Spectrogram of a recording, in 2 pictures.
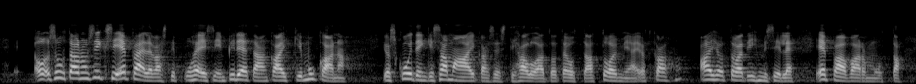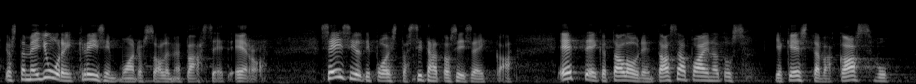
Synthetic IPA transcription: onsuht̪ɑunusiksiepæileʋæst̪ippuheisiːmpidet̪æːŋkɑikːimukɑnɑ | joskuit̪eŋkisɑmɑɑikɑisest̪ihɑluɑt̪ot̪eut̪ːɑːt̪t̪oimiɑ̰jo̰t̪kɑʔɑ̰iheut̪ːɑʋɑt̪ihmisilːeʔepæʋɑrmuːt̪ːɑjost̪ɑmejuːɾikriːsimmuɑdosːɑo̰lemːepæːsːḛːt̪ero̰n | seisilt̪ipoist̪ɑssit̪æt̪osiseikːɑ̰ː | ʔet̪ːeikøt̪ɑloudent̪ɑsɑpɑinot̪us | jɑkest̪æʋæ̰kɑsʋu

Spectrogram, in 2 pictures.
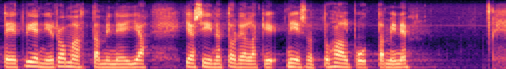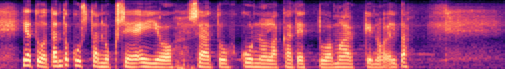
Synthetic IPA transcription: t̪eːt̪ʋienːiːromɑht̪ɑminejjɑjɑsiːnæt̪odelːˑɑkiniːnsɑnot̪ːuhɑlpuːt̪ːɑmine | jɑt̪uot̪ɑnt̪okust̪ɑnːukseɑeioːsɑːt̪ukunːolːɑkɑt̪et̪ːuɑmɑrkːino̰ilt̪ɑ

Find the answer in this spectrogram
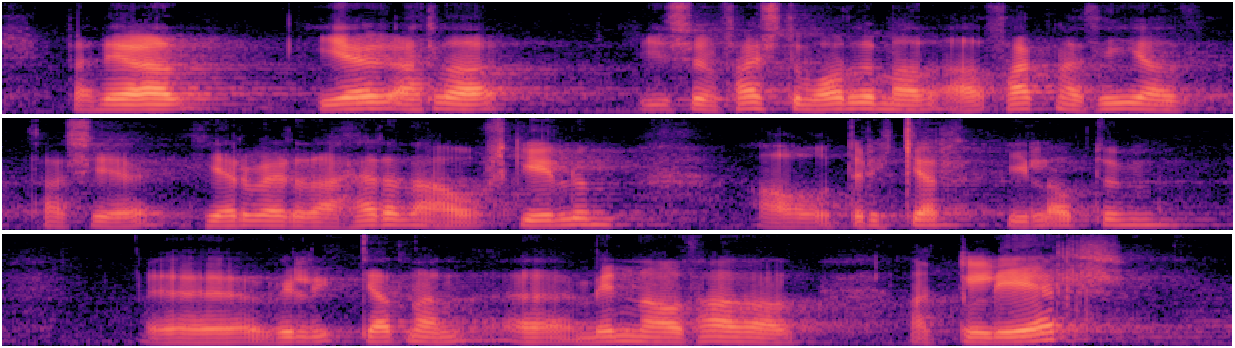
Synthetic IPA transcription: θanːɪɣaðjɛɣaht̪la | isɛmfajst̪ʏmɔɾðʏmaða̰ðfaknaθiaðθaðsjɛçɛɾvɛɾɪðaðɦɛɾða̰a̰wscɪːlʏm | awt̪ɾɪhcaɾila̰wt̪ʏm | vɪlcat̪nanmɪnːaːwθaðaða̰ðklɛːɾ̥

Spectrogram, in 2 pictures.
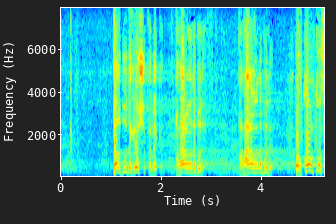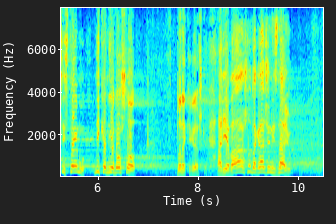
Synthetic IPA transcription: d̪alˠbud̪eɡɾeʃakanekad̪panaːɾavnod̪abud̪epanaːɾavʋnod̪abud̪epauko̞omt̪oːmsist̪eːmunikad̪nije̞d̪o̞ʃlˠo̞ | d̪o̞neke̞ɡɾe̞ʃke̞alije̞ʋaːʒno̞d̪aɡɾad͡ʑaniznaju

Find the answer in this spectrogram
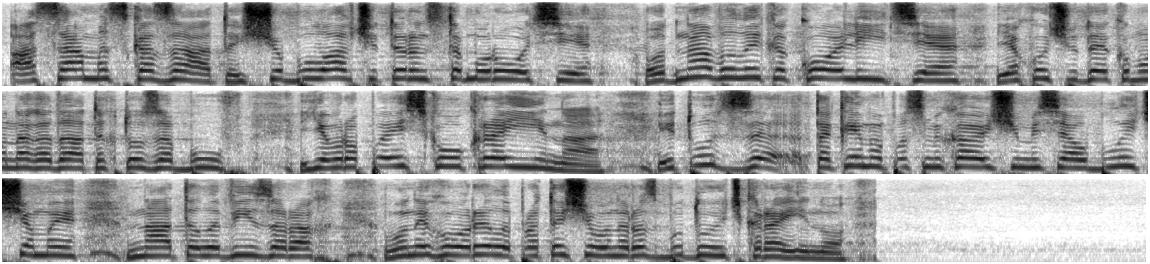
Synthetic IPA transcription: ɐsɑmɛskɐzɑt̪ɪʃt͡ʃɔbʊlˠɑwt͡ʃɔt̪ɪrnɐsʲɐ̥t̪ɔmʊɾɔt͡sʲi | ɔd̪nɑʋelˠɪkɐkɔɐlʲit͡sʲijɐjaxɔt͡ʃʊd̪ɛjɐkɔmʊnɐɦɐd̪ɑt̪ɪxt̪ɔzɐbuwjewɾɔpɛjsʲkʊʊkɾɐjinɐit̪ut̪zt̪ɐkɪmɪpɔsmʲixɑjʊt͡ʃɪmɪsʲɐɔblˠɪt͡ʃːɐmɪnɐt̪elˠe̞ʋʲizɔɾɐxʋɔnɪɦɔʋɔɾɪlˠɪpɾɔt̪ɛʃt͡ʃɔʋɔnɪɾɔzbʊd̪ujʊtʲkɾɐjinʊ

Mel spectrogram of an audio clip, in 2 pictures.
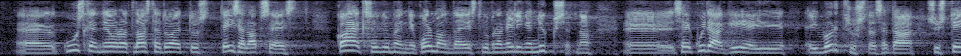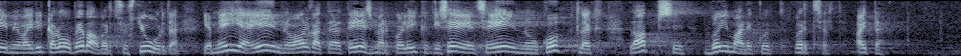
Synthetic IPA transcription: kuːske̞nd̪e̞wɾo̞t̪ːˑlɑst̪e̞t̪o̞e̞t̪ˑːust̪t̪ːe̞js̬e̞lɑpse̞eːst̪ | kɑɦe̞ksɑkymːe̞nd̪jɑko̞lmɑnd̪ɑe̞ːst̪vɯjbolɑne̞lʲike̞nd̪̥ykse̞t̪no̞ | se̞ːkujd̪̥ɑɡie̞j | e̞jvɤrt̪sust̪ɑse̞d̪̥ɑsyst̪e̞ːmivɑjd̪ikːɑlo̞ːbe̞bɑvɤrt̪sust̪juːrd̪̥e̞ | jɑme̞jeeːlnəwɑlɡ̥ɑt̪ːˑɑjɑt̪ːee̞ːsmærkːˑo̞lʲiikːˑɑɡise̞ːt̪se̞eːlnəwko̞ht̪le̞kslɑpsivɤjmɑlikˑult̪ˑvɤrt̪selt̪ˑɑjt̪ːˑæh

